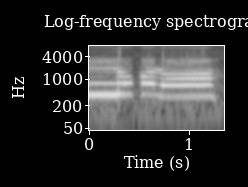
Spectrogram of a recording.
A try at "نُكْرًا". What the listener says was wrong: اچھا نکرا نہیں، نکرا، کیونکہ کاف بالکل ساکن ہوگا، صحیح ہے۔ السلام علیکم۔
